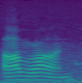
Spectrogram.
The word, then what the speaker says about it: Amran: like mispronouncing it myself, Amaran, Ahmran. The people that live here are the mayors, or like the mayors. Ron. Oh, sorry, Mika will. Soft days. Aram. Yeah, okay, it's Amran.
